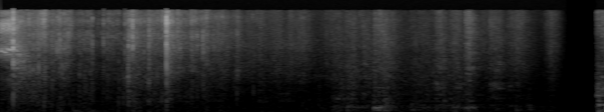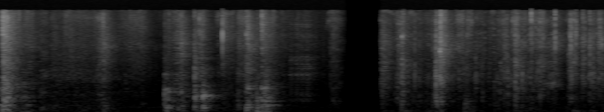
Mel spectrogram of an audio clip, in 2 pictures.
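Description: Plastic shrink-wrap crinkling and tearing as it is stripped from a sealed trading-card hobby box, loudest in the first couple of seconds. It is followed by fainter handling of the cardboard box as it is turned over and its lid opened.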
